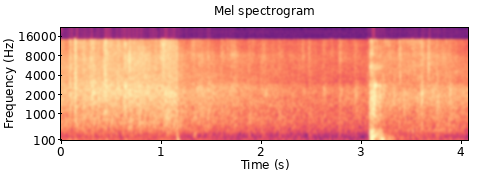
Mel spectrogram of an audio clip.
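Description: An audience applauds in a dense burst of clapping that fades after about a second into a softer rustling hum, with a single dull thump near the end.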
